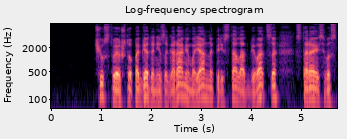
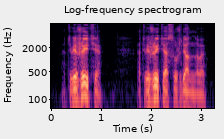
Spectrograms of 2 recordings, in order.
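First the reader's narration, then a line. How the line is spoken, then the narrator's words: Dry curt command. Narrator (Russian): Сухо приказал он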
